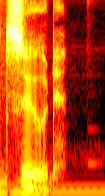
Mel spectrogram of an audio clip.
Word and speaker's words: dzud: The dzud, pronounced "dzud", is a specific Mongolian weather phenomenon with no direct translation in English.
